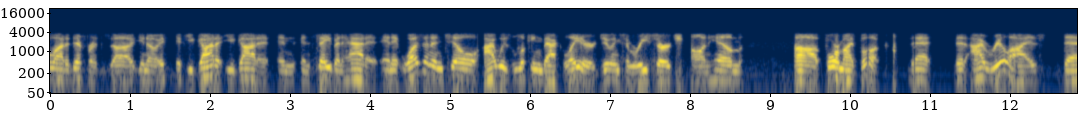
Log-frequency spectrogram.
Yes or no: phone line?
yes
